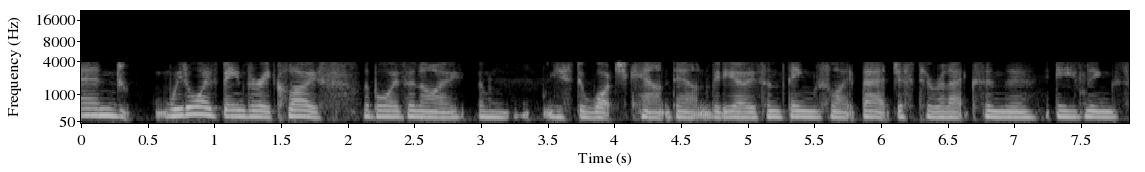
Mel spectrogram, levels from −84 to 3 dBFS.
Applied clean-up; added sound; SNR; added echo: none; none; none; none.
